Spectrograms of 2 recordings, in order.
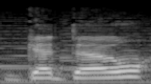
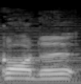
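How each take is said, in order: First: The name ends with a 'doe' sound. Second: The name ends with a 'dard' sound. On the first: This is the official pronunciation. "It's pronounced Gedo" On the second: This is a pronunciation the speaker simply prefers. "I like pronouncing it Goddard"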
